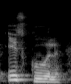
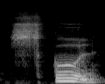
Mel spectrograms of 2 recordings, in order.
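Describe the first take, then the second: First: "स्कूल" said as iskool with a vowel added before the s; "स्कूल" as iskool, the wrong way; wrong pronunciation. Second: "स्कूल" said as skool, s and k together with no vowel before or between them; "स्कूल" with a tight sk cluster; correct pronunciation. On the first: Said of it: "कई लोग ऐसे कहते हैं". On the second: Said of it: "इसको कैसे पढ़ सकते हैं". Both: Shown as a demonstration.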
